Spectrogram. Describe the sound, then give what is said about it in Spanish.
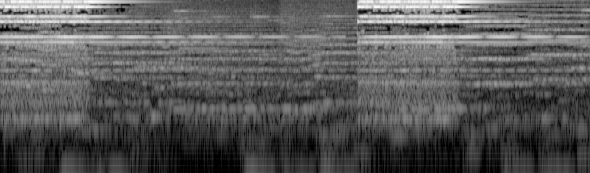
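A telephone rings and goes unanswered, with two long trilling ring bursts separated by a pause of nearly three seconds. Low background rumble continues between the rings. “Y llamó de nuevo, pero tampoco contestó.”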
